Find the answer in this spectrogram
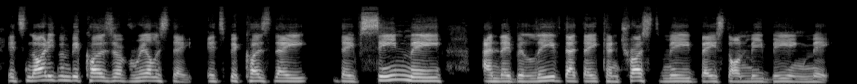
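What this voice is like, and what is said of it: British English accent. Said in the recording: “your British accent... The accent helps... oh my God, I love your accent.”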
